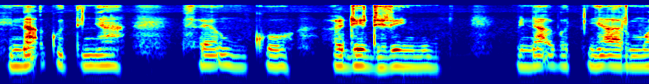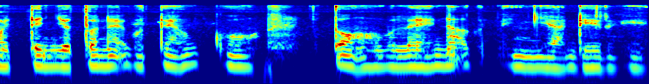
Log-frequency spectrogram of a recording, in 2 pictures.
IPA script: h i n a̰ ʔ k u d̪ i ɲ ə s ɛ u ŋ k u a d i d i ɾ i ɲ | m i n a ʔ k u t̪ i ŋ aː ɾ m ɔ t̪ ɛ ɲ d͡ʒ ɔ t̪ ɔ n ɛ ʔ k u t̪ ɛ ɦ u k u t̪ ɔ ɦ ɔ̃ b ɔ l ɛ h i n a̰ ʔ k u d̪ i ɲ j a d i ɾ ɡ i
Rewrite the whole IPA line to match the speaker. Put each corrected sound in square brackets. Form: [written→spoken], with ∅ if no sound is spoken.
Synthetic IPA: h i n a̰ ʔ k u [d̪→t̪] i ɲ [ə→a] s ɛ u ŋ k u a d i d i ɾ i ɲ | m i n a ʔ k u t̪ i [ŋ→ɲ] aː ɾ m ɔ t̪ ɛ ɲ d͡ʒ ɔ t̪ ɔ n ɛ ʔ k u t̪ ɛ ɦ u k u t̪ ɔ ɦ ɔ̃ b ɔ l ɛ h i n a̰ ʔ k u [d̪→t̪] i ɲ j a d i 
